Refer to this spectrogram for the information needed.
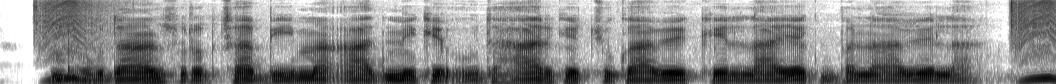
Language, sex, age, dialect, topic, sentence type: Bhojpuri, male, 18-24, Southern / Standard, banking, statement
